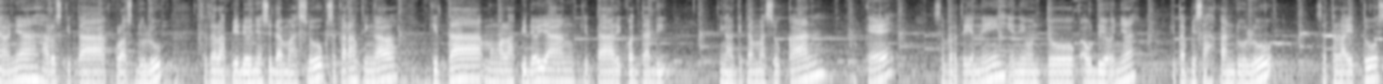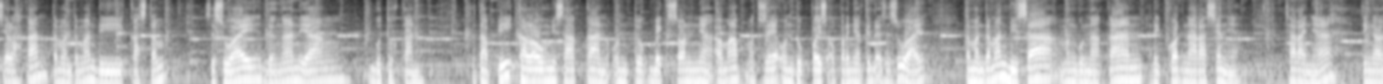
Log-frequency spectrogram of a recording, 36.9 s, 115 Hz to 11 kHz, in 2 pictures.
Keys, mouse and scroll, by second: 1.5 click, 6.5 click, 9.6 click, 14.4 click, 14.7 right click, 16.9 click, 25.7 click, 36.0 click.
